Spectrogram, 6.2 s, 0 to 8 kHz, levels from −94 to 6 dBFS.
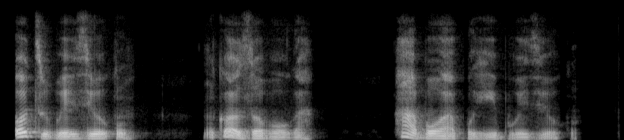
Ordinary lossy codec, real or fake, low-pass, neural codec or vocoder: none; real; 7.2 kHz; none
